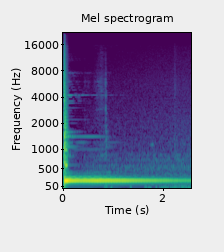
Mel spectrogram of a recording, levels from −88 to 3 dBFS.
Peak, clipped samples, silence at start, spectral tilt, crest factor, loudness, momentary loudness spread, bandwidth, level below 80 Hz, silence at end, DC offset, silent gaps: 0 dBFS; 1%; 0 s; -6.5 dB/octave; 12 dB; -13 LUFS; 14 LU; 11 kHz; -46 dBFS; 0 s; under 0.1%; none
